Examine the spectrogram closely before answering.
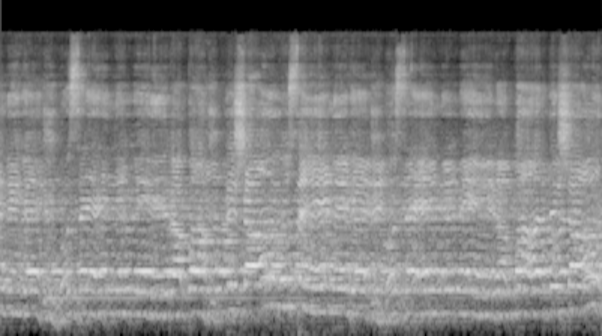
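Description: Male voice singing a naat, an Islamic devotional song, into a handheld microphone, with the melody bending and breaking phrase by phrase.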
